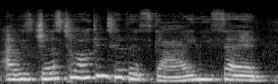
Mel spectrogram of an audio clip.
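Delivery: usual speaking voice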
